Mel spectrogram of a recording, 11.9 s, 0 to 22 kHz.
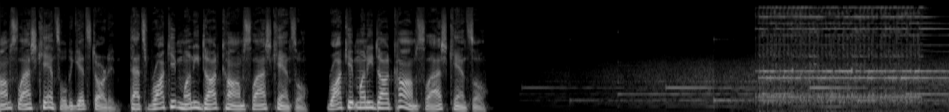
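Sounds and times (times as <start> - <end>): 
speech: 0.0 - 6.2
telephone ringing with a bright trilling electronic tone: 9.4 - 11.8.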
